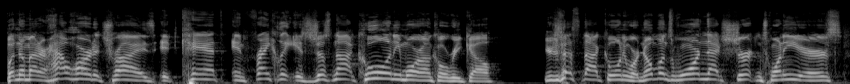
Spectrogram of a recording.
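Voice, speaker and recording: Indignant conspiratorial man ranting, American, high-pitched. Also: expressive, moderate pace, pushed and bright, no room sound. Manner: sarcastic, mocking. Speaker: talk show host. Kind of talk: political opinion rant on a call-in show.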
